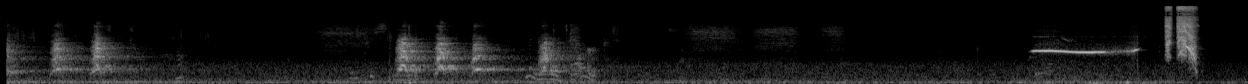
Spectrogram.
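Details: Coyote barking: short, harsh, harmonic barks in a quick burst at the start and a second cluster a few seconds later, with quiet gaps between; a steady whistled tone and a sharp noise near the end.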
